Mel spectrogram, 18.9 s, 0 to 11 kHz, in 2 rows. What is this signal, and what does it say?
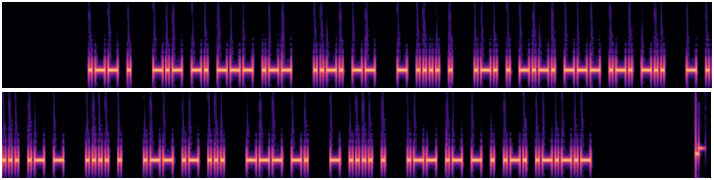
Morse code, heard as a keyed tone, about 28 wpm, 700 Hz. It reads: WE KNOW FM THE RECORD THAT HE WAS ON THE WATER.
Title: Sentences from Top 500 Words and Abbreviations 28wpm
